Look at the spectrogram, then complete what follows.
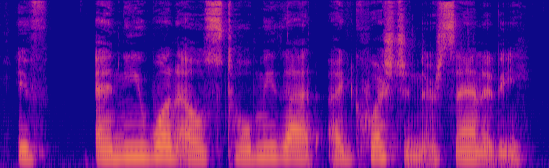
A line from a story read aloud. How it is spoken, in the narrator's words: Tiergan chuckled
